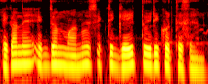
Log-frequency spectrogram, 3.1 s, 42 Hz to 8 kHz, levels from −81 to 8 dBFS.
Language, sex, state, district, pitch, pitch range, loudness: Bengali, male, Assam, Hailakandi, 135 Hz, 125-145 Hz, -16 LUFS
